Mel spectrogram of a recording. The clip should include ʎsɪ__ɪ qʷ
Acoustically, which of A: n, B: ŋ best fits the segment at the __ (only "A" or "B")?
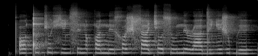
B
